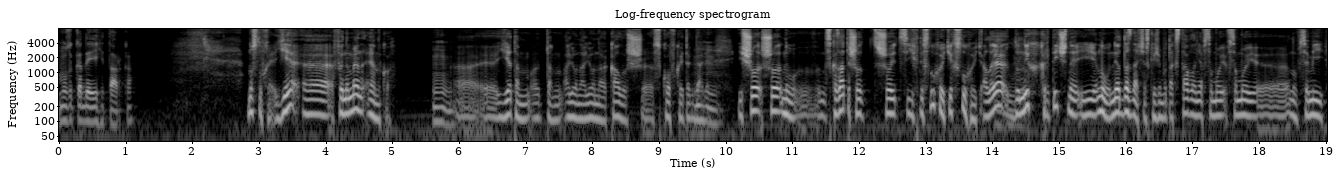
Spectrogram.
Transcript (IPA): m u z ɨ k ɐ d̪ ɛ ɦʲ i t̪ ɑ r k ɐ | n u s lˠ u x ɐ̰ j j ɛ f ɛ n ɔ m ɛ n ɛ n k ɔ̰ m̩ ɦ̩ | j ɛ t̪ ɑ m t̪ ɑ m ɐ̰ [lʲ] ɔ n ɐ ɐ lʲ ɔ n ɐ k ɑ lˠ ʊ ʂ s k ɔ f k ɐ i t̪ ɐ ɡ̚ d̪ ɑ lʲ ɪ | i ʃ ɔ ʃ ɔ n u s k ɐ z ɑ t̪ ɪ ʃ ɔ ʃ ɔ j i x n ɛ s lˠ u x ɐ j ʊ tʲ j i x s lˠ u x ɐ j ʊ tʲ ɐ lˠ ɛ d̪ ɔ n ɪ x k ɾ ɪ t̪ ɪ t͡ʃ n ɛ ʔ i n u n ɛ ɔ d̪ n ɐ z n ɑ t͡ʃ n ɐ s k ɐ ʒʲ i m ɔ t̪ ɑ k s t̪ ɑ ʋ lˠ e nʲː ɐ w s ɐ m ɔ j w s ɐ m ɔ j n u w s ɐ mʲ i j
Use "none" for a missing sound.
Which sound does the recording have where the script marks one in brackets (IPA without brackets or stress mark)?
lʲ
